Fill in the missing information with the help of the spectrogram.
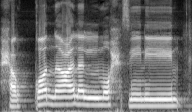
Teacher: وہاں پہ اظہار کر دیتے ہیں، مطلب تنوین کو یہاں پہ غنہ نہیں کرتے، اس کو تیزی کے ساتھ پڑھ دیتے ہیں۔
